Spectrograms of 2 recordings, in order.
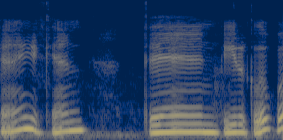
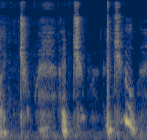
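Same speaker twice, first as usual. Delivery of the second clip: soft breathy little sneezes, the last one pitched up; imitating dog sneezes; 6 semitones higher, 6 dB quieter, faster than usual. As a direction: mimic a happy dog sneezing, tiny and whispered. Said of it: "She'll go".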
